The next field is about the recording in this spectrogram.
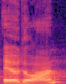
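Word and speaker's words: Erdoğan: But Erdogan, and this is how you have to pronounce it, made an important statement that the Turkish people are not against Jews.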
